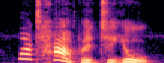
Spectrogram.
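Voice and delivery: high, loud shocked demand; worried fury at the damage; alarmed anger. Acted. Nurse holding Harry's head, loud alarmed question. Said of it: "she raged".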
